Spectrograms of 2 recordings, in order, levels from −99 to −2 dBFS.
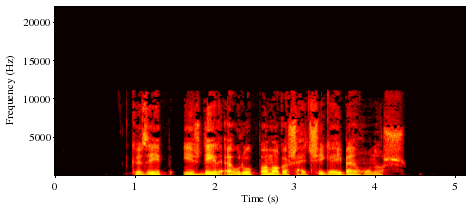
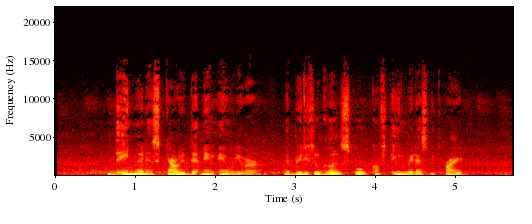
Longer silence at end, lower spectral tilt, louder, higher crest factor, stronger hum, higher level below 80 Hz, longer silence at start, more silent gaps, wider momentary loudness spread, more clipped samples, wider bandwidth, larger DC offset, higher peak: first, 0.75 s vs 0.05 s; second, -5 dB/octave vs -6.5 dB/octave; about the same, -32 LUFS vs -32 LUFS; about the same, 20 dB vs 16 dB; neither; first, -50 dBFS vs -62 dBFS; first, 0.95 s vs 0.2 s; first, 1.52-1.59 s vs none; second, 9 LU vs 13 LU; neither; second, 11.5 kHz vs 14 kHz; neither; first, -12 dBFS vs -16 dBFS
